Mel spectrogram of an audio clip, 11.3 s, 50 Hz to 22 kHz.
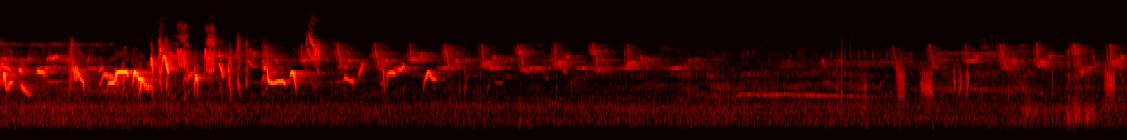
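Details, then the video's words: Male Eurasian blackcap about 30 meters away, recorded from a kitchen window. It sings a varied warbling phrase of fluty and twittering notes for about four seconds, which fades into softer, fainter chatter. "Mönchsgrasmücke - Gesang"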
